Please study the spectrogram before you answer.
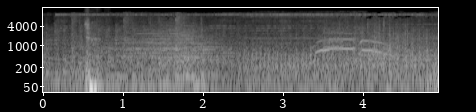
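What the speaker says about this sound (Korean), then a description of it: "저 헬기 세대에 쫓기는 와중에" Helicopters pursuing the player in the zombie game Dead Rising, a steady rotor and engine whir filling the scene at moderate loudness, with a brief thud early on and a faint rising whine later.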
